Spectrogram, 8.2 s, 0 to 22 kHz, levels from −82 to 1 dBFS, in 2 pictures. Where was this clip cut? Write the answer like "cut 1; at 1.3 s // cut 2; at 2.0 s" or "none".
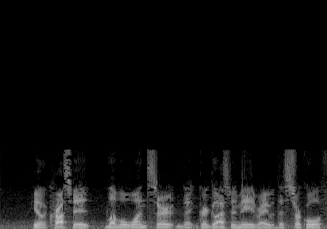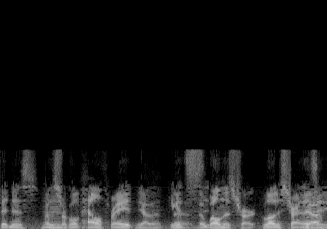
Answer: none

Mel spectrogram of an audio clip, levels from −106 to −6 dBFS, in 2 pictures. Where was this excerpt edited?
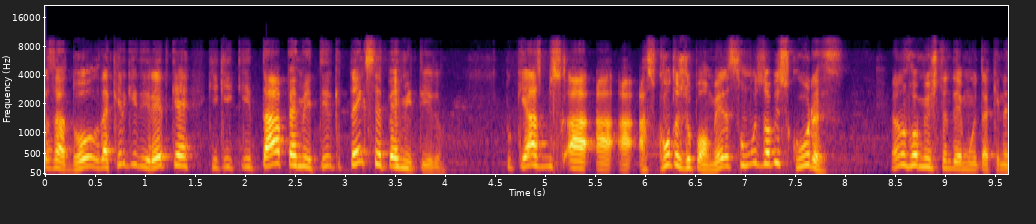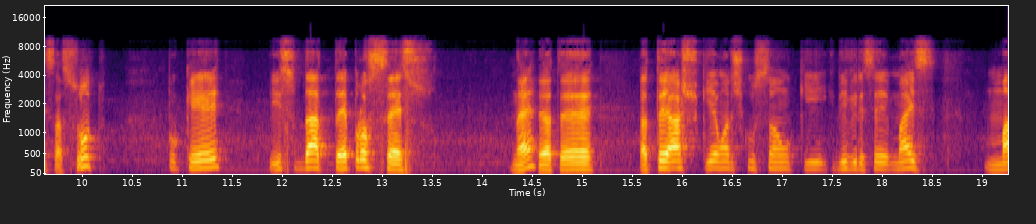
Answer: cut 1; at 8.3 s // cut 2; at 14.6 s

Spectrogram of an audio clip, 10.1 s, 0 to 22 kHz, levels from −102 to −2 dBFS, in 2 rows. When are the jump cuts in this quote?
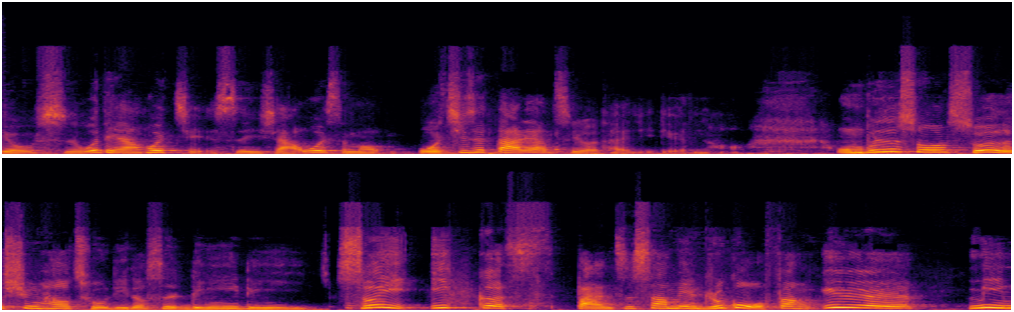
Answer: cut 1; at 4.1 s // cut 2; at 6.7 s

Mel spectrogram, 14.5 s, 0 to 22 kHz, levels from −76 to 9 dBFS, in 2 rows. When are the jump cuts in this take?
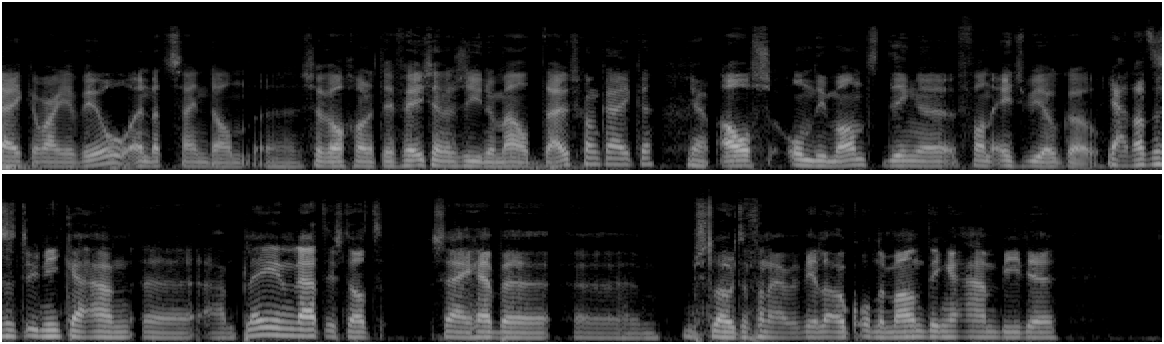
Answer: cut 1; at 11.4 s

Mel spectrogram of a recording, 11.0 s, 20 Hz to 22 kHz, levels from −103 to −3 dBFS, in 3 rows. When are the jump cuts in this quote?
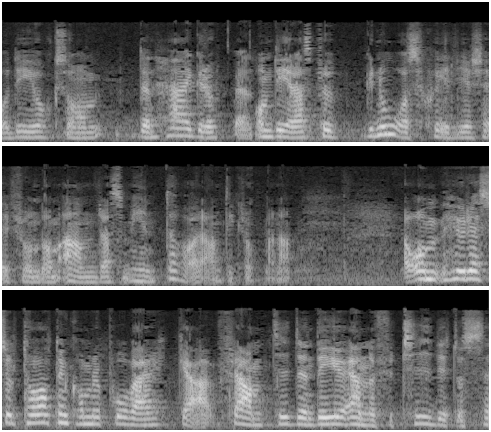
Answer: cut 1; at 1.9 s // cut 2; at 6.6 s

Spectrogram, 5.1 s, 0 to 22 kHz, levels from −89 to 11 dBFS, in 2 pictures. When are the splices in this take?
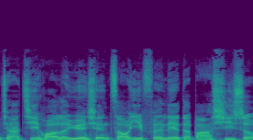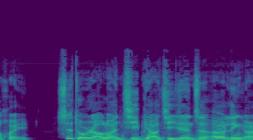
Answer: cut 1; at 3.1 s

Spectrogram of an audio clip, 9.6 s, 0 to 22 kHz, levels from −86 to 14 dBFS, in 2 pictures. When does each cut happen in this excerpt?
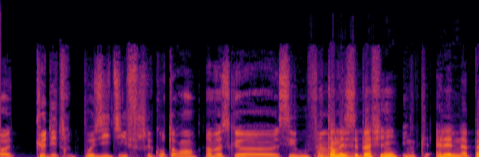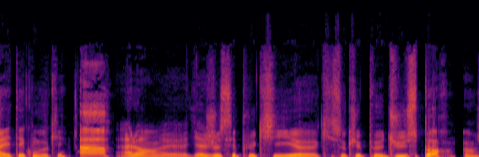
cut 1; at 1.4 s // cut 2; at 4.0 s // cut 3; at 5.5 s

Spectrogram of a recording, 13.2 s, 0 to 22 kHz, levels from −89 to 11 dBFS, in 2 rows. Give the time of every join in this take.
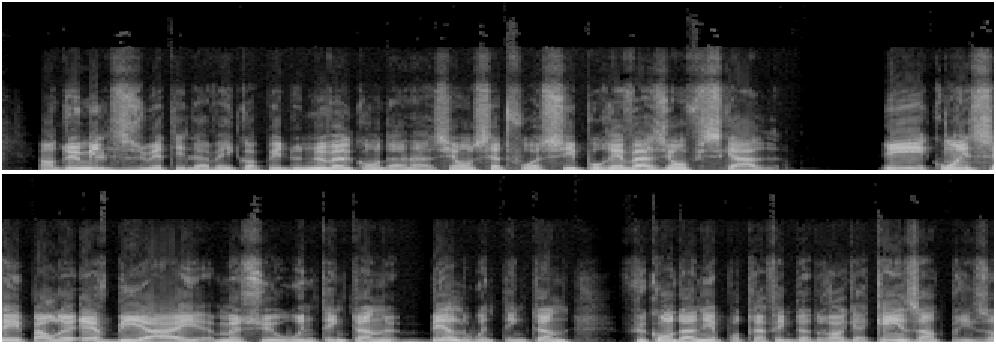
cut 1; at 5.8 s

